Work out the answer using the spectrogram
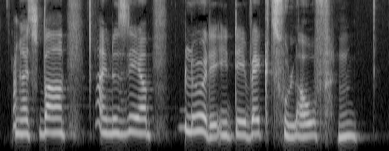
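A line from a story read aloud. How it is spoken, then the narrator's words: Mumbling through twig. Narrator (German): nuschelte er durch den Zweig in seinem Maul zu Mina hin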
